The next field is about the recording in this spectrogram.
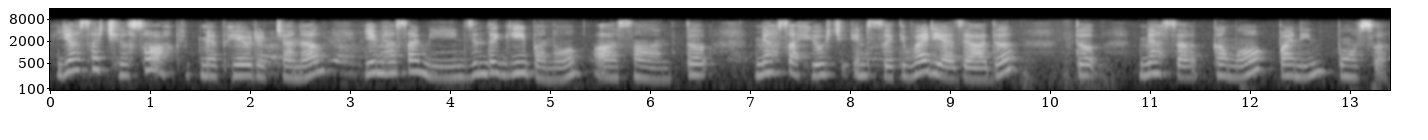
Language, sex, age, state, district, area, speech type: Kashmiri, female, 45-60, Jammu and Kashmir, Ganderbal, urban, spontaneous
